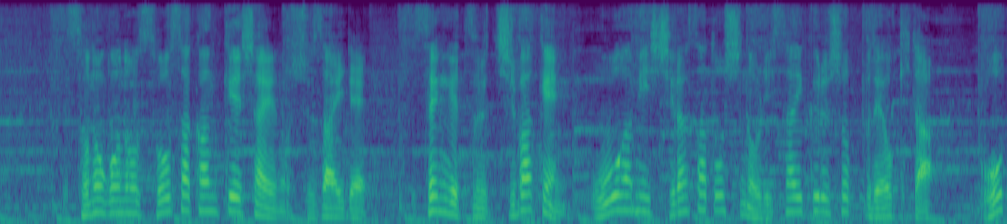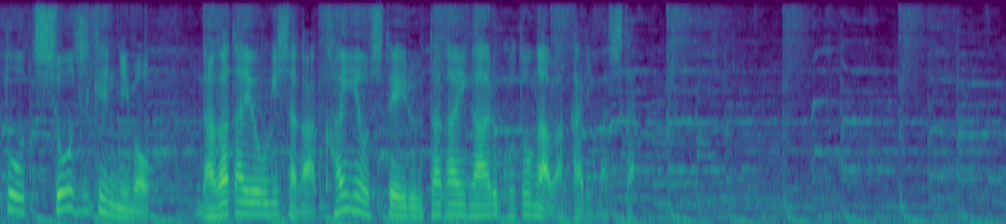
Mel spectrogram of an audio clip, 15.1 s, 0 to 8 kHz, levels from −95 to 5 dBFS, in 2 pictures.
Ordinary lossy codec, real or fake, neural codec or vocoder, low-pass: none; fake; vocoder, 22.05 kHz, 80 mel bands, WaveNeXt; 7.2 kHz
